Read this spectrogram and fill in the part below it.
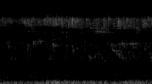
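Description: Tap water running steadily to fill a tank, a continuous soft hissing rush with a low rumble underneath, even in level throughout and heard alone.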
